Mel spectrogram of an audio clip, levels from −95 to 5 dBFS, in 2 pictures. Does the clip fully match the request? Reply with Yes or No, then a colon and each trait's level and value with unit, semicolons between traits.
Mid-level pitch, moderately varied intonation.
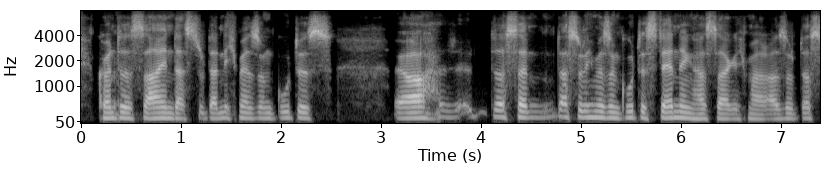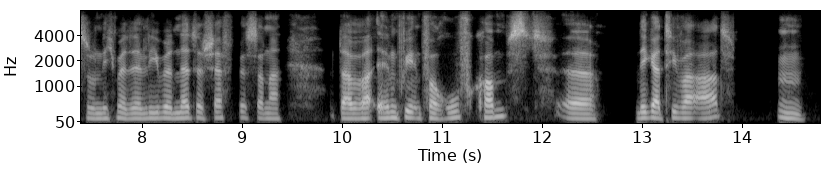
No: medium, 145 Hz; narrow, 2.2 semitones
